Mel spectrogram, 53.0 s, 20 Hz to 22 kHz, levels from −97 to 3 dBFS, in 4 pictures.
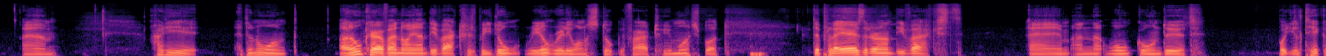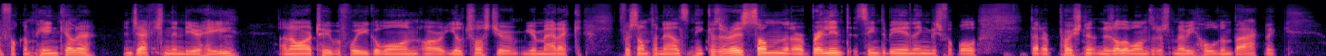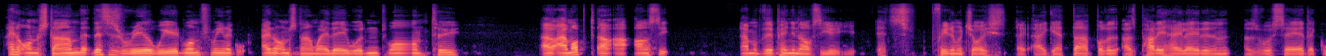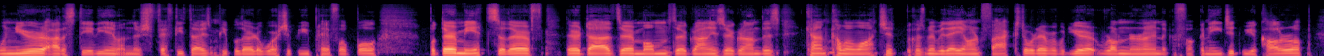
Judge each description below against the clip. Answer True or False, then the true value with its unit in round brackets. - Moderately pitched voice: False (110 Hz)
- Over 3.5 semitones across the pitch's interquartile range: False (2.8 semitones)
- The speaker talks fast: True (225 wpm)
